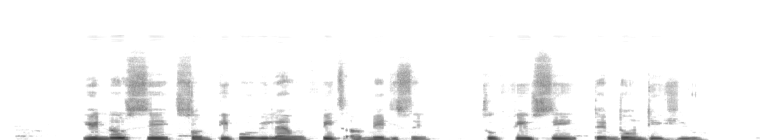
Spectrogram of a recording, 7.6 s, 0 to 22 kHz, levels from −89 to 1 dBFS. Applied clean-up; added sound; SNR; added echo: none; none; none; none.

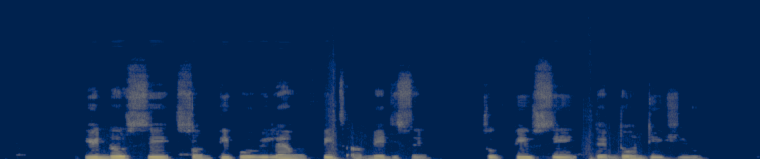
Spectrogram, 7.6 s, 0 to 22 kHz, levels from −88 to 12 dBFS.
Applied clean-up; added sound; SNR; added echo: neural mask model RNNoise.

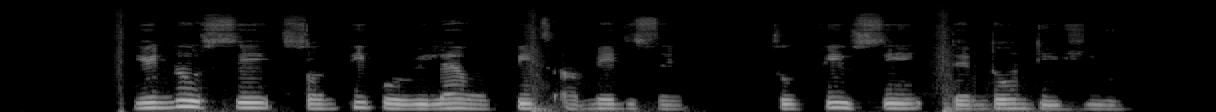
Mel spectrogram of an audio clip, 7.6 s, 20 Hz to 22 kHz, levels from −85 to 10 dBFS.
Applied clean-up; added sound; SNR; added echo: neural mask model DeepFilterNet 3.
